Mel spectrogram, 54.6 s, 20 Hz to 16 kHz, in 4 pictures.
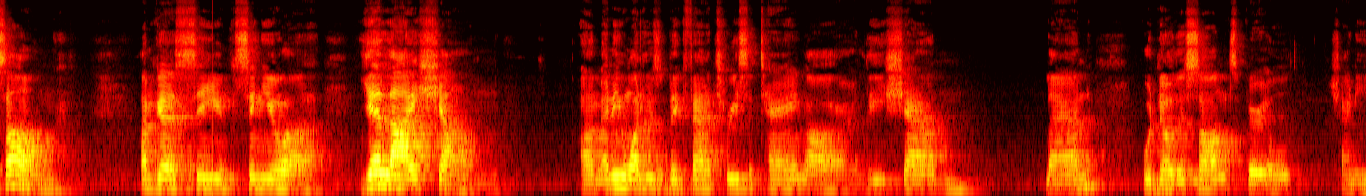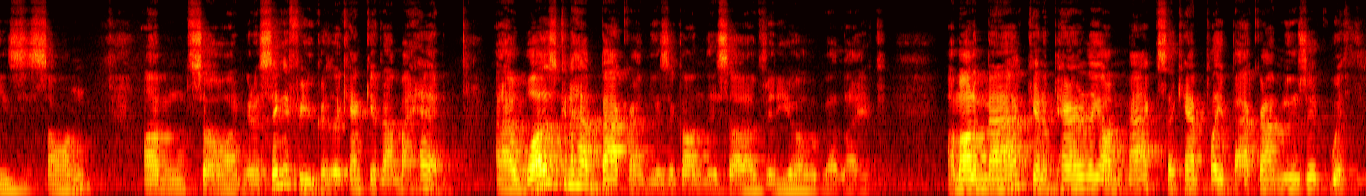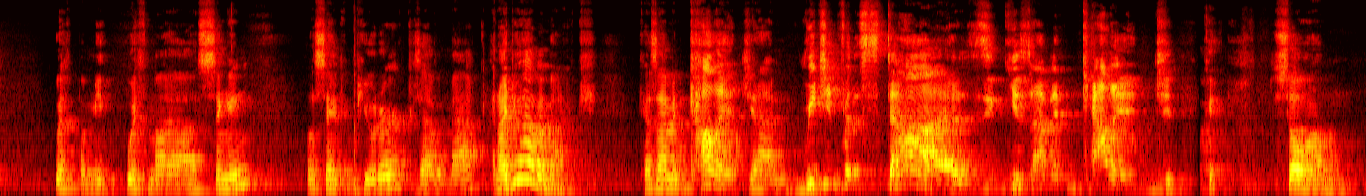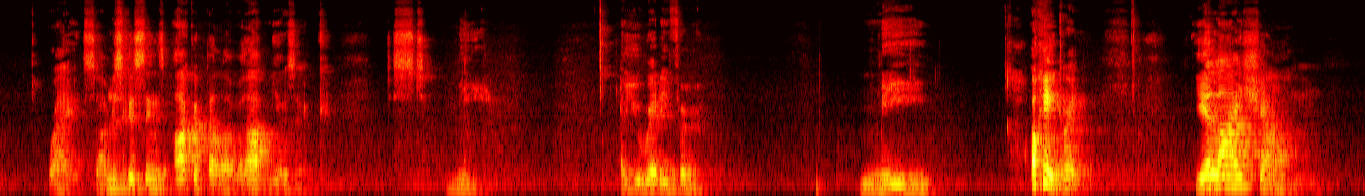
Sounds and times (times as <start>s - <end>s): Speech: 0.0s - 0.7s, 1.4s - 5.0s, 5.8s - 9.6s, 10.5s - 22.5s, 23.2s - 27.3s, 27.9s - 44.2s, 44.9s - 45.9s, 47.0s - 48.0s, 49.6s - 50.3s, 51.1s - 51.9s, 53.0s - 54.1s.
